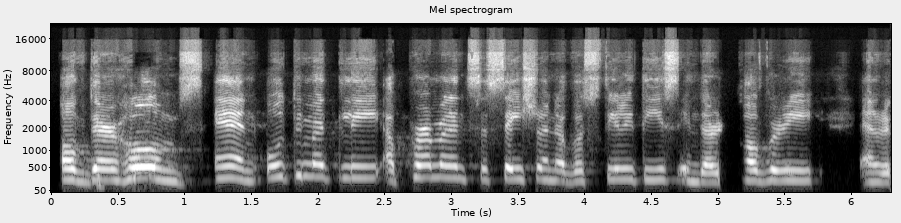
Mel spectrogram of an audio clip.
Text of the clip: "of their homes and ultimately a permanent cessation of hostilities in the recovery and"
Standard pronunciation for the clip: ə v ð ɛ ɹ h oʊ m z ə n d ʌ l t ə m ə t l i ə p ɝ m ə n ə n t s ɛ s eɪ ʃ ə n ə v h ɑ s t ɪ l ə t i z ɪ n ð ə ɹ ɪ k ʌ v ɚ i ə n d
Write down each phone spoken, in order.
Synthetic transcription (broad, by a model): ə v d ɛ ɹ h oʊ m s ə n d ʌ l t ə m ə t l i ə p ɝ m ə n ə n t s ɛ s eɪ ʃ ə n ə v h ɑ s t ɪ l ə t i s ɪ n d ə ɹ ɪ k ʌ v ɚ i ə n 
